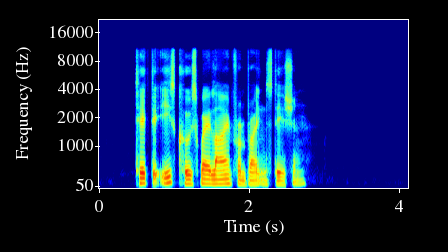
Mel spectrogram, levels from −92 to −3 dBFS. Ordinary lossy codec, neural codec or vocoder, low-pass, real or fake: none; codec, 24 kHz, 1.2 kbps, DualCodec; 10.8 kHz; fake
